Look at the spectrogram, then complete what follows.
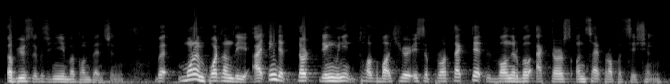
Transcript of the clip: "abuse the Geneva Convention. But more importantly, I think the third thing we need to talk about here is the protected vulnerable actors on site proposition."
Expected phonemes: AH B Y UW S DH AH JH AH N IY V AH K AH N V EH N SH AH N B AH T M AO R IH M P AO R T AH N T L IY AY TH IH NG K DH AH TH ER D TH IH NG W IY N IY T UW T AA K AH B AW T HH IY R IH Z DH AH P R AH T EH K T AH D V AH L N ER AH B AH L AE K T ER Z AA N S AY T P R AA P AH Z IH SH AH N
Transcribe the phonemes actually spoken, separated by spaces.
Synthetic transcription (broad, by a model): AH B Y UW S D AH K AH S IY B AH K AH N V EH N SH AH N B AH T M AO R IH M P AO T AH N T L IY AY T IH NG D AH T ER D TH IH NG W IY N IY T UW T AA K AH B AW T HH IY R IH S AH P R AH T EH K T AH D V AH L N ER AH B AH L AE K T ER S AA N S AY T P R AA P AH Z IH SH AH N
